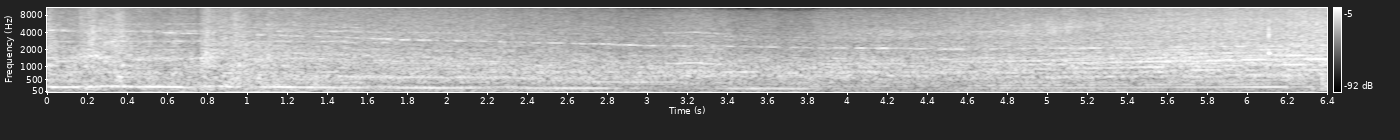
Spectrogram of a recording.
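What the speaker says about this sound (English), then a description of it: "Just look at the way this GT3 can just fly through these fast turns with all the downforce they've got." A Porsche GT3 race car in a racing video game drives the fast Nordschleife turns, its engine a steady, loud drone that slowly shifts in pitch with no break.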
